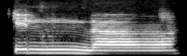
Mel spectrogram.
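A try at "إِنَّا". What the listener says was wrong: মাশাল্লাহ। আচ্ছা, ঠিক আছে, আপনার পড়া মাশাল্লাহ খুব সুন্দর হয়েছে।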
